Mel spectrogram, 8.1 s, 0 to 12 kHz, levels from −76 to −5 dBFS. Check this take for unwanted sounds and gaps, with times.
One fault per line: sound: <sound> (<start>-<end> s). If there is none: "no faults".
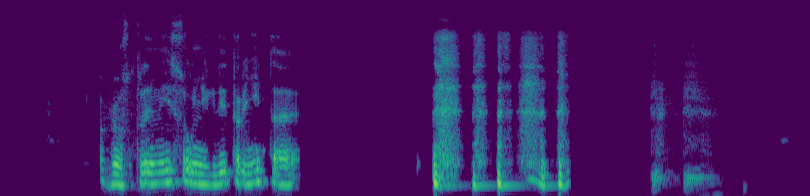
sound: laugh (4.2-5.7 s)
sound: throat clearing (6.5-7.2 s)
